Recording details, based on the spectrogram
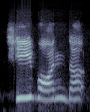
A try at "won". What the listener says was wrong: One. Not won, but we will learn pronunciations also. He won. Say one. Like we say O-N-E, one. Spelling is W-O-N. The pronunciation is not won, but one.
